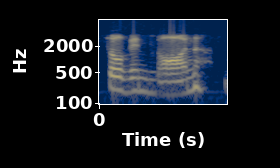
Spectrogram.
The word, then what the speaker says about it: Sauvignon: If you think of yawn, like, yawn, Sauvignon.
